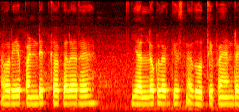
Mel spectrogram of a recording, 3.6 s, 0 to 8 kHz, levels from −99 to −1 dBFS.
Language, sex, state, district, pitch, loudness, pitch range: Hindi, male, Jharkhand, Sahebganj, 145 Hz, -19 LUFS, 140-150 Hz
